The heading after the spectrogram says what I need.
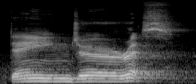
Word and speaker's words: dangerous: we've practiced so far dangerous three syllables practice with me dane jur rest dangerous dangerous okay dangerous tells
